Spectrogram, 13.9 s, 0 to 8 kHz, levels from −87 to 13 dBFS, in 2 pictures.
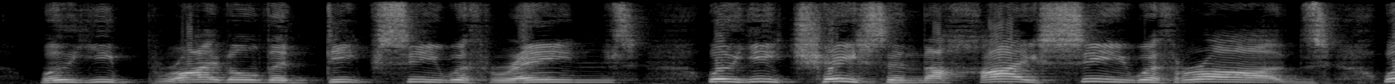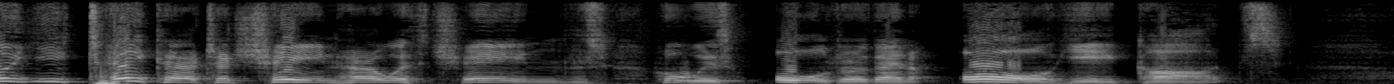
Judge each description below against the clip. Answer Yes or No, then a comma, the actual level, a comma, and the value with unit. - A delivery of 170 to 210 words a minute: No, average, 140 wpm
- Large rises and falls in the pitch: Yes, wide, 5.7 semitones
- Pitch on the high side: Yes, high, 205 Hz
